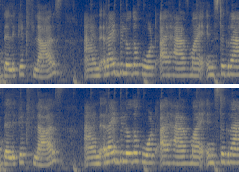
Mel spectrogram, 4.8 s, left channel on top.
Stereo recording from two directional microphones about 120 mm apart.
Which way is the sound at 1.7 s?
25° left (ahead or behind).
